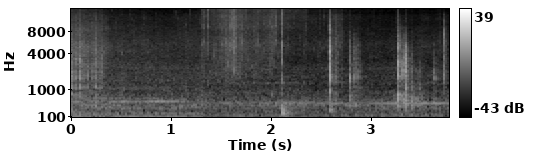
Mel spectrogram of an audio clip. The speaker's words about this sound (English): hauling lobster pots in Robinson's Hole.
